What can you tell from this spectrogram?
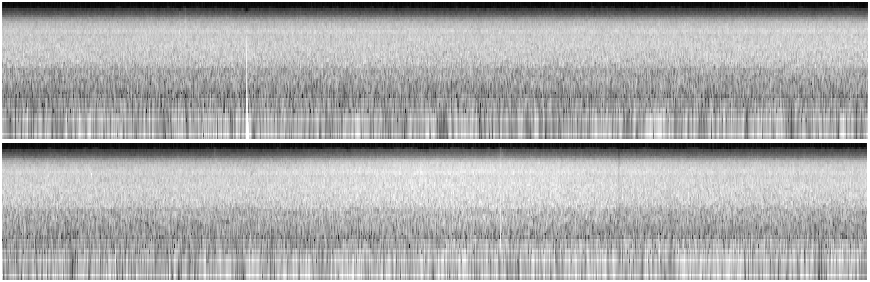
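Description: Steady rushing hiss of a stream running, growing slightly louder in the second half, with one sharp click about two and a half seconds in.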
